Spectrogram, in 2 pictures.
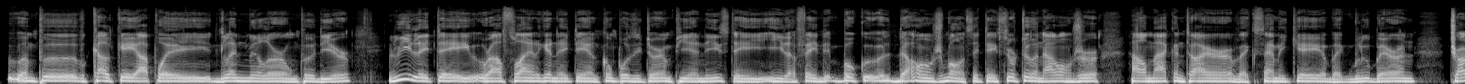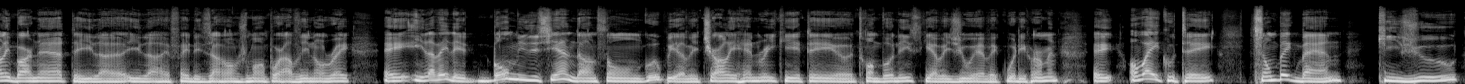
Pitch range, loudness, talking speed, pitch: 135-155 Hz, -12 LUFS, 170 wpm, 145 Hz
